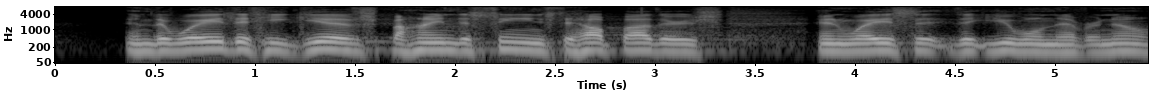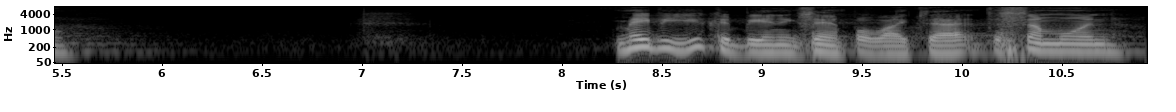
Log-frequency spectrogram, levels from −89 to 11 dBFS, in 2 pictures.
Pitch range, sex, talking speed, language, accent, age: 135-170 Hz, male, 165 wpm, English, American, 60-79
